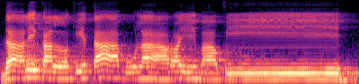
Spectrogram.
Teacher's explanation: Kal lamnya jadi alif lam qamariyah. Kal arti lam qamariyah itu lamnya harus kedengaran, harus dohir lamnya.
